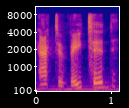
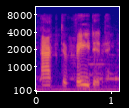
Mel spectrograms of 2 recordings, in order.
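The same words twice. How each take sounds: First: The second t is a clear t sound. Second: The second t sounds like a d. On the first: The speaker calls it wrong. "so I wouldn't say activated" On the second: The speaker calls it right. "a more American accent would have you say activated, okay, and use that that second T as a D"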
